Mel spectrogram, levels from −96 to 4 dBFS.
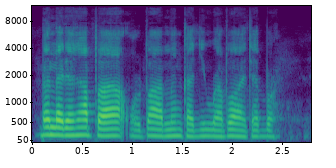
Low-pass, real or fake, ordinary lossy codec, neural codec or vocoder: none; fake; none; codec, 24 kHz, 0.9 kbps, WavTokenizer, small release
